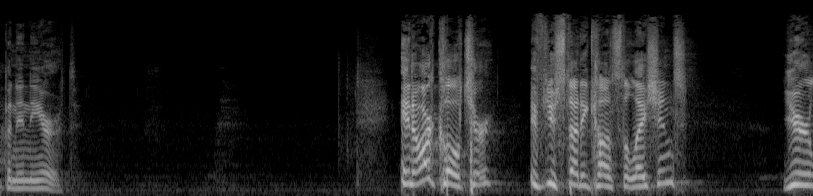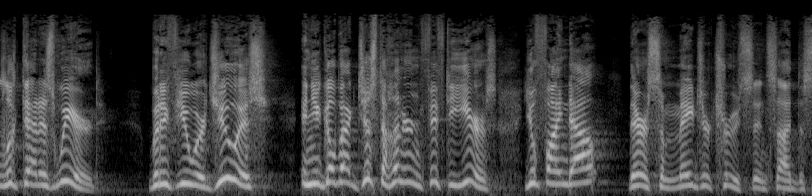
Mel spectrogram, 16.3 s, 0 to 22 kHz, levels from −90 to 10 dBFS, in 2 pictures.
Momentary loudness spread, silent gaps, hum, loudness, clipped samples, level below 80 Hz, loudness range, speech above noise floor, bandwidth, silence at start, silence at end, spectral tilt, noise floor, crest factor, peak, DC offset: 11 LU; none; none; -22 LUFS; under 0.1%; -64 dBFS; 4 LU; 49 dB; 16.5 kHz; 0.05 s; 0 s; -3 dB/octave; -72 dBFS; 20 dB; -4 dBFS; under 0.1%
